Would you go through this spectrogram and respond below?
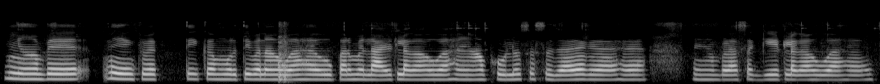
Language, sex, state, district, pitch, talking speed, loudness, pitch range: Hindi, female, Bihar, Saran, 230 Hz, 190 wpm, -21 LUFS, 225-240 Hz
